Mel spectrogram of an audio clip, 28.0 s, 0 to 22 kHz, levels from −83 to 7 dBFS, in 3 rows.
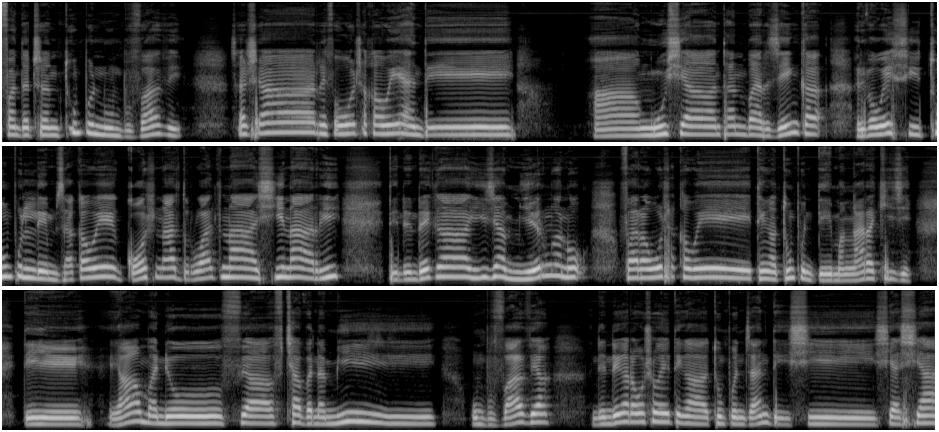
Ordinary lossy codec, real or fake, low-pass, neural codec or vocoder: none; real; none; none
